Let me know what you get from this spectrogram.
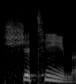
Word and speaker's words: Shittim: Your Bible may say Shittim. It's pronounced Shittim, okay? Don't get any ideas and pronounce it a different way. We're in church.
